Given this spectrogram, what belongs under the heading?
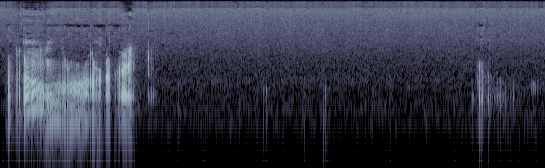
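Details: A loud, gurgling stomach rumble, then quieter bubbling noises and a second short rumble; ordinary stomach growling from hunger (borborygmi).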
